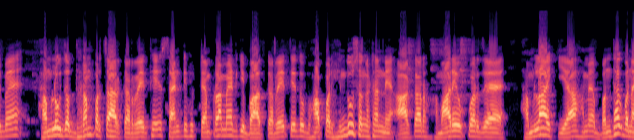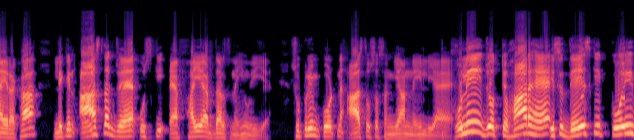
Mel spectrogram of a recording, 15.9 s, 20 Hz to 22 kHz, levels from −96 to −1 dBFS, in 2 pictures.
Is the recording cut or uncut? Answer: cut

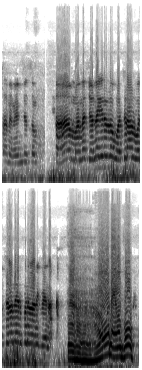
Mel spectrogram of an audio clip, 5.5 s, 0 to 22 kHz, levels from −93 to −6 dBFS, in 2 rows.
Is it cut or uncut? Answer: cut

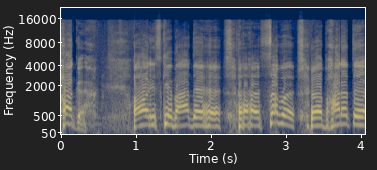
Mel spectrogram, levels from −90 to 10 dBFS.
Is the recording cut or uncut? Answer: uncut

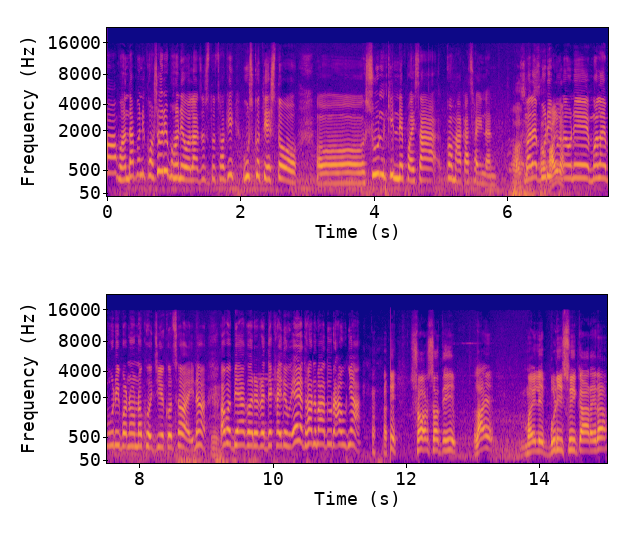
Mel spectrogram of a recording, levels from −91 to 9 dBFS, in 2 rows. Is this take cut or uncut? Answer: cut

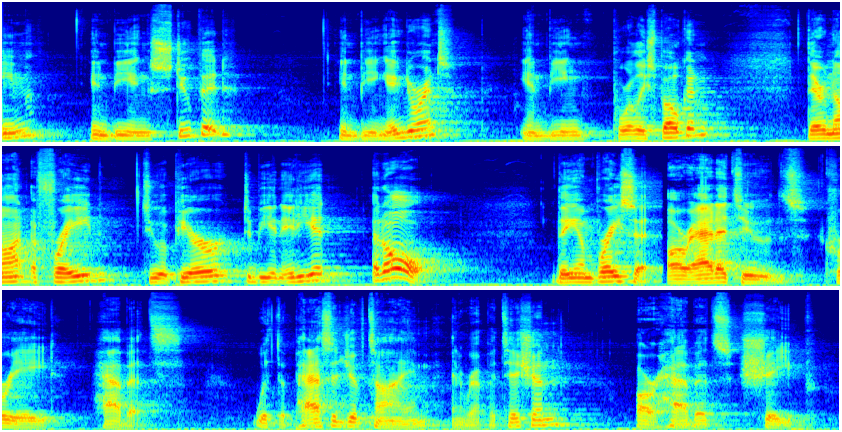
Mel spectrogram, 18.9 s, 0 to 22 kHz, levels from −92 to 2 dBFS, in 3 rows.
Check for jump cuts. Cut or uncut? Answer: cut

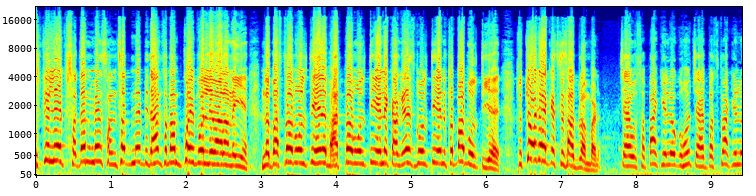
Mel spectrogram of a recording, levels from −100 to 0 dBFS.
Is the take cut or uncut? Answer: cut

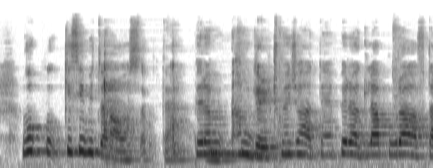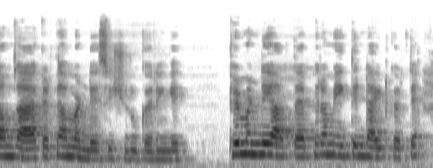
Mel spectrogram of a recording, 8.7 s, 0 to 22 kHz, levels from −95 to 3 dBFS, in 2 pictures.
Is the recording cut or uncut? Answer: uncut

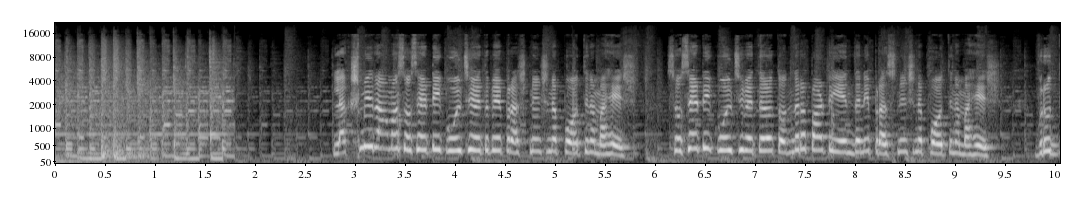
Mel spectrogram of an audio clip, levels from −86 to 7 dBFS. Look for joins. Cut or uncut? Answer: cut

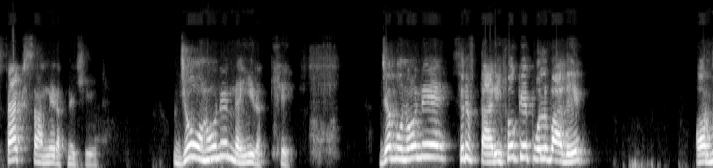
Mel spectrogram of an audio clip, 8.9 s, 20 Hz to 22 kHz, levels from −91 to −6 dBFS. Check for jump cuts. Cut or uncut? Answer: uncut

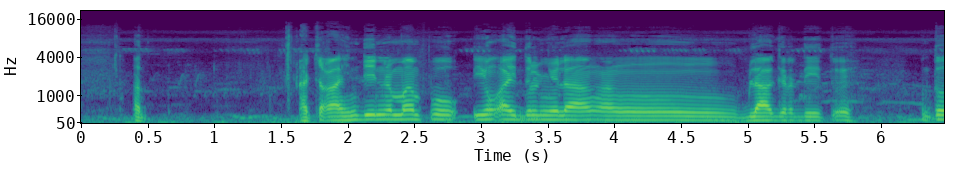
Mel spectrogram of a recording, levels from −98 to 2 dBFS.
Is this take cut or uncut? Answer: uncut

